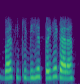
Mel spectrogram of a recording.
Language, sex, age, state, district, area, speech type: Kashmiri, female, 30-45, Jammu and Kashmir, Shopian, rural, conversation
